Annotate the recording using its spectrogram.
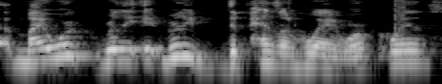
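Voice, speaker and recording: Lively male intonation at a moderate pace, with noticeable background noise behind it. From France. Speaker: music video director and motion designer. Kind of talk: interview.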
